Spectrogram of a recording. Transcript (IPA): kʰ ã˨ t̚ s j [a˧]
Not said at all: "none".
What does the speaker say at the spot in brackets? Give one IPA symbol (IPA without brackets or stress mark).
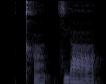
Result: a˥˧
